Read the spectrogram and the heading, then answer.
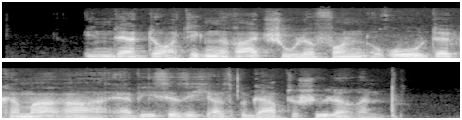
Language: German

